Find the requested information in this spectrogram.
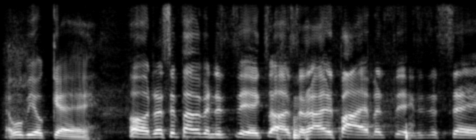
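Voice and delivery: put-on Italian accent. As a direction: keep the bad Italian accent going. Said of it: "so I'll just do Italian".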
